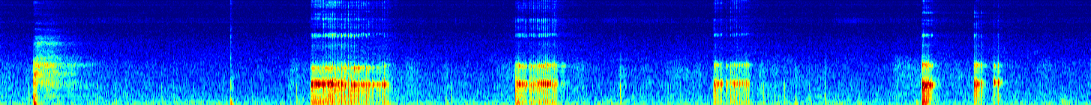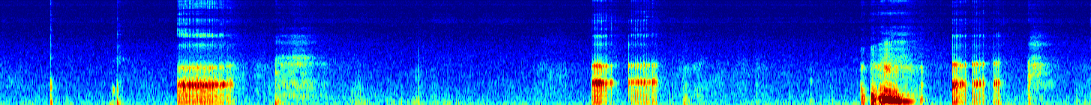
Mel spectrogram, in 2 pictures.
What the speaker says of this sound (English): I'm going to be burping on command.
